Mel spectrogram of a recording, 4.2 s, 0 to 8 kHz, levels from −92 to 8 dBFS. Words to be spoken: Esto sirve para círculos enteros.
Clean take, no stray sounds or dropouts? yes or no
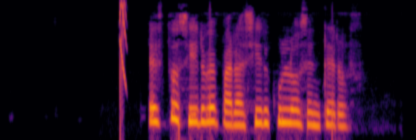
no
